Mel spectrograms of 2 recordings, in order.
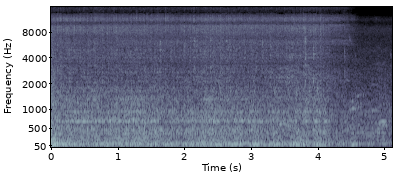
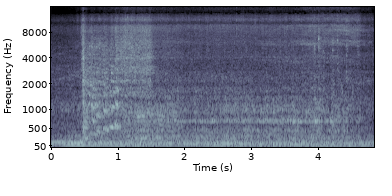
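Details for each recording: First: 1957 Chevy Bel Air first started after about 19 years sitting: rough idle for about four seconds, then the engine sags and stalls as the fuel system isn't pulling and the gas in the car runs out. Stalling from fuel starvation. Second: 1957 Chevrolet Bel Air, mostly original, first start after sitting about 19 years and sucking in fuel: a quick catch, then a steady, even rumble that holds without stumbling or dying. The engine is running normally.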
